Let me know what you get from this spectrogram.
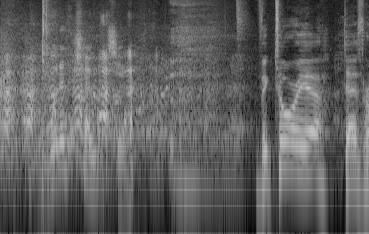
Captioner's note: all laughing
